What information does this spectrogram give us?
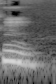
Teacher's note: ట అన్నప్పుడు నాలిక ఇలా వెనక్కి తిరిగి అంగిలికి తగులుతుంది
